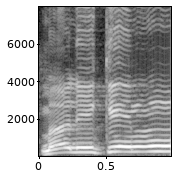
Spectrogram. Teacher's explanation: نون مشدد میں ایک الف کا غنہ بھی کریں گے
